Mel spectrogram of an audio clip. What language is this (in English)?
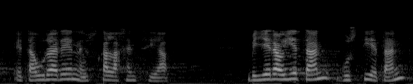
Basque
